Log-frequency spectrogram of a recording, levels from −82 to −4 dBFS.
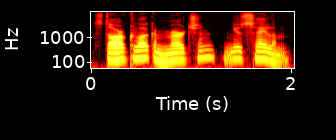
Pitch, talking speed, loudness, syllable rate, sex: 130 Hz, 175 wpm, -20 LUFS, 4.8 syllables/s, male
